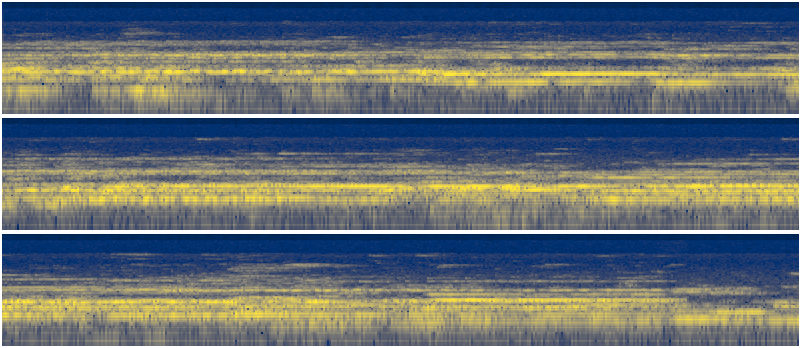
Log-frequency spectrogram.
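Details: Steady, sustained musical tones with layered harmonics play throughout, with no clear animal calls.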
